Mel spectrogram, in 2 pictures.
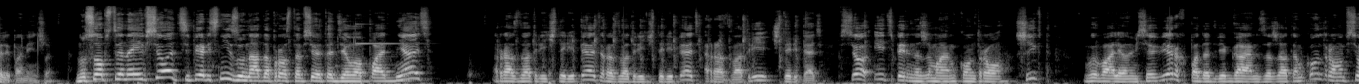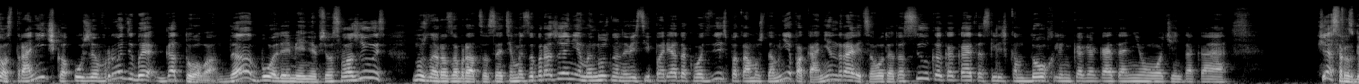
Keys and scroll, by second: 10.6 ctrl+shift+3, 12.7 ctrl+shift+3.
